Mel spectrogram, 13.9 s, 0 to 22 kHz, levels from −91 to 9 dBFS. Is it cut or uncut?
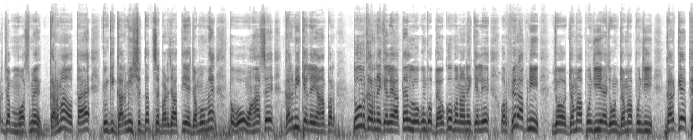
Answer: uncut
